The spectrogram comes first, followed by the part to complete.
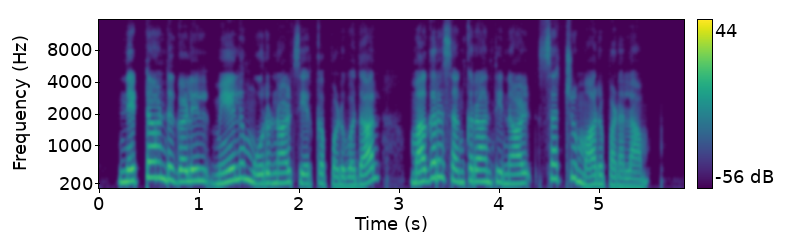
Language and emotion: Tamil, neutral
